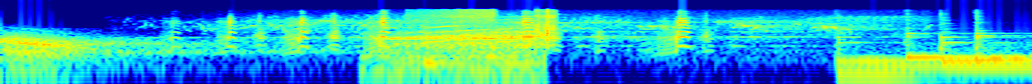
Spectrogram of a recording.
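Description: A flock of large water birds giving short honking calls, many in quick succession. About five and a half seconds in, music begins.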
